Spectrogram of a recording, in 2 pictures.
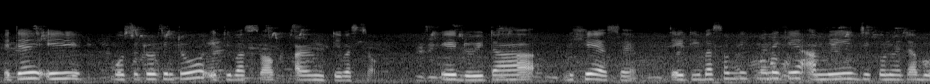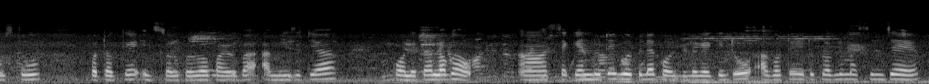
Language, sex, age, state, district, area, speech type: Assamese, female, 18-30, Assam, Kamrup Metropolitan, urban, spontaneous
